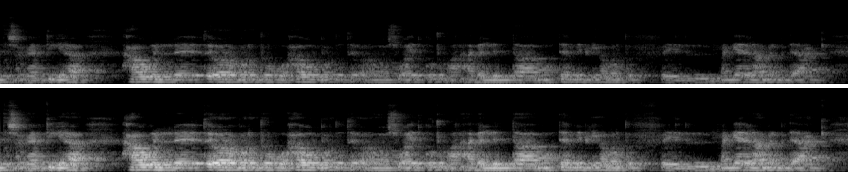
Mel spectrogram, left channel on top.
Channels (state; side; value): quieter; left; 10.0 dB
